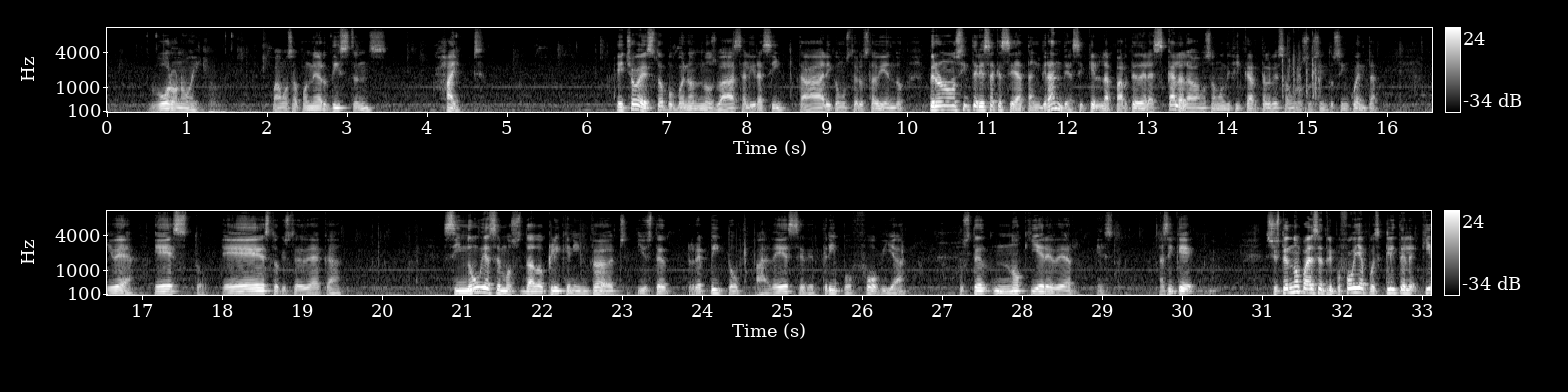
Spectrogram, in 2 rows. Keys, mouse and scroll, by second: 0.5 click, 1.5 click, 2.8-4.5 drag, 6.2-6.7 scroll up 2, 7.0 scroll down 2, 7.5 shift+middle click, 8.6-9.9 shift+middle drag, 11.8 scroll down 2, 13.0 click, 14.7 KP_2, 14.8 KP_5, 15.0 KP_0, 15.1 KP_Enter, 16.3-17.5 scroll up 6, 18.0-19.2 scroll down 2, 19.2-20.5 middle drag, 22.6-24.6 ctrl+middle drag, 24.7 ctrl+click, 25.7 ctrl+click, 26.7-29.2 ctrl+scroll down 8, 29.3-32.8 shift+drag.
